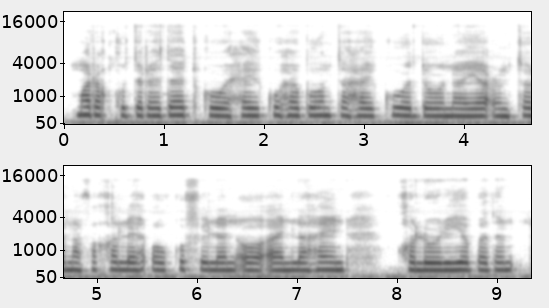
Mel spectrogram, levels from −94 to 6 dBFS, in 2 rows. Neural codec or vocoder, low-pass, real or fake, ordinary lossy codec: none; 14.4 kHz; real; none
